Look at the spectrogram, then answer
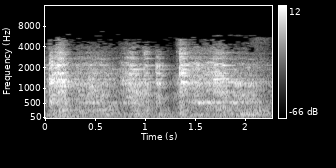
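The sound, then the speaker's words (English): A heavy metal jail cell door grinds and clanks open, a harsh rattling scrape with a sharp clunk partway through, fairly loud, with no voices. “Leave the cell door open, Constable.”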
